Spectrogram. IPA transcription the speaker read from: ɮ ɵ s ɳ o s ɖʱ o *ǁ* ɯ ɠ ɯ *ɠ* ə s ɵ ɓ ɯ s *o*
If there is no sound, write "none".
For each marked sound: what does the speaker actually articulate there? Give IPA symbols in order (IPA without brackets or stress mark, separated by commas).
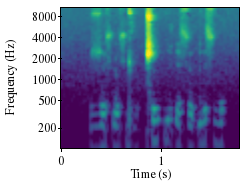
ǁ, ɗ, o̤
